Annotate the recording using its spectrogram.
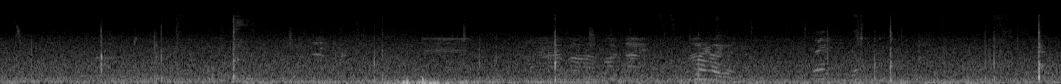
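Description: Tennis balls pop off rackets with sharp hollow thwacks, outdoors.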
